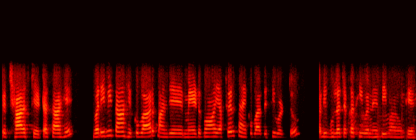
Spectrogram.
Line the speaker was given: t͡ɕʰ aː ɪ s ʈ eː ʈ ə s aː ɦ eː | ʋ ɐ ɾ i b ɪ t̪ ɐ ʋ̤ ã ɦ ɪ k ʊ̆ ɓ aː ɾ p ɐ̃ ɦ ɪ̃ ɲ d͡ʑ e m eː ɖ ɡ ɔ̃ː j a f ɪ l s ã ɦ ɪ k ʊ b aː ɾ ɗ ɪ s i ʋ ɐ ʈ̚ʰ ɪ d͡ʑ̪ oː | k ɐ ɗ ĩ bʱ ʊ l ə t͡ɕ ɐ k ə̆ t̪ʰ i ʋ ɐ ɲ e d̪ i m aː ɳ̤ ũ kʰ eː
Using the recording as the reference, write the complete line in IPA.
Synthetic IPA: t͡ɕʰ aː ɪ s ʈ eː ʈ ə s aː ɦ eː | ʋ ɐ ɾ i b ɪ t̪ ɐ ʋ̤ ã ɦ ɪ k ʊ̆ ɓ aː ɾ p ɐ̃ ɦ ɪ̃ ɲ d͡ʑ e m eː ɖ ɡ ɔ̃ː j a f ɪ ɾ s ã ɦ ɪ k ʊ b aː ɾ ɗ ɪ s i ʋ ɐ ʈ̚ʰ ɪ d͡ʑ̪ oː | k ɐ ɗ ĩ bʱ ʊ l ə t͡ɕ ɐ k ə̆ t̪ʰ i ʋ ɐ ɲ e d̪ i m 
